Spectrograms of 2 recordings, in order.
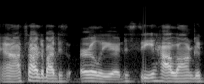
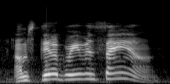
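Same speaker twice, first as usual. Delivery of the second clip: sudden, high-pitched yelled outburst; 9 semitones higher than usual. Talking about a beloved character being written out, yelling. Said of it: "Sorry for yelling".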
